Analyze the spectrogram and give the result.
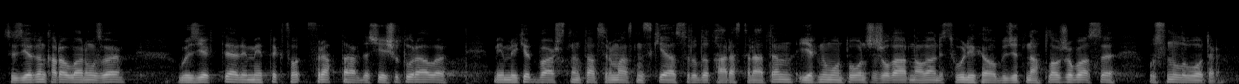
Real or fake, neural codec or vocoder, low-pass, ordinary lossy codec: fake; codec, 16 kHz, 1 kbps, X-Codec, WavLM features, trained on Multilingual LibriSpeech; 7.2 kHz; none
